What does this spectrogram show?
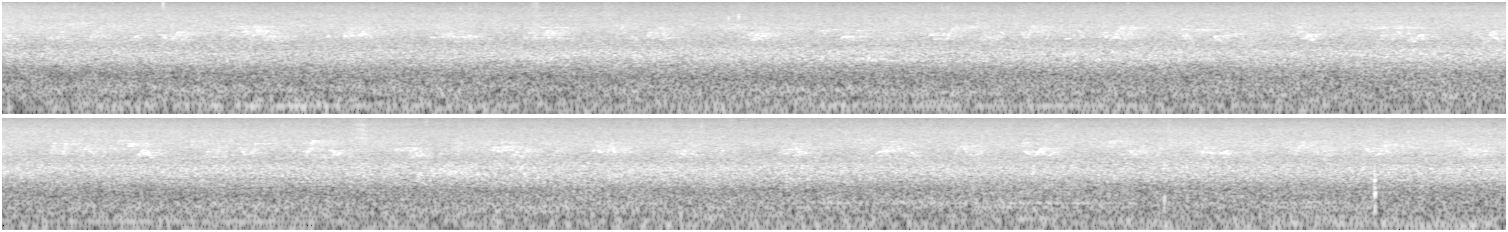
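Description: Outdoor ambience: a bird chirps over and over in short high notes, about one to two a second, over a steady low background hum.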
